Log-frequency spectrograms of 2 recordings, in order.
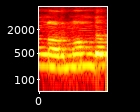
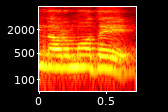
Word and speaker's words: নর্মদে: তো তোমরা নর্মন্দে বলো কেন? নর্মন্দে কি কারণে বলো? ইচ্ছা হয়েছে বলার, ইচ্ছা হয় না একটা বাড়িয়ে বলার। তাহলে এখানে যুক্ত বর্ণটা কি? ম যোগ ম। তাহলে যুক্ত বর্ণকে সম্পূর্ণ উচ্চারণ করতে হয় না? তাহলে নর্মন্দে যেটাকে বলো এটাকে বাংলায় বললে কি? নর্মদে। কি তো এটাকে সংস্কৃত নিয়ম অনুযায়ী সম্পূর্ণ উচ্চারণ করলে এটাকে কি বলতে হবে? নর্মদে।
